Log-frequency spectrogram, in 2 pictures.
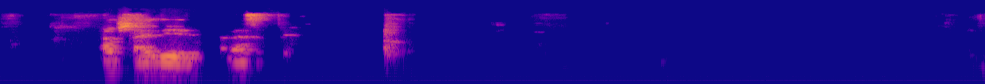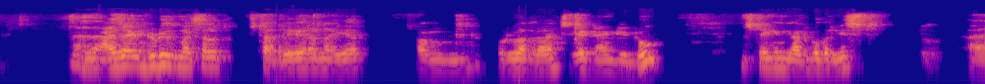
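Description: Middle-aged men talk calmly nearby.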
